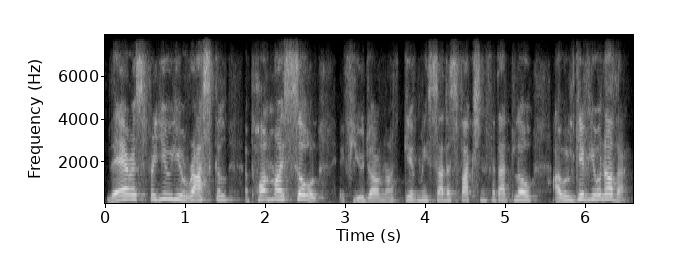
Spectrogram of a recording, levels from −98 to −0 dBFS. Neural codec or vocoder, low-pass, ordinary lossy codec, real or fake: codec, 16 kHz, 8 kbps, FunCodec, trained on LibriTTS, 25 frames a second; 7.2 kHz; Opus, 16 kbps; fake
